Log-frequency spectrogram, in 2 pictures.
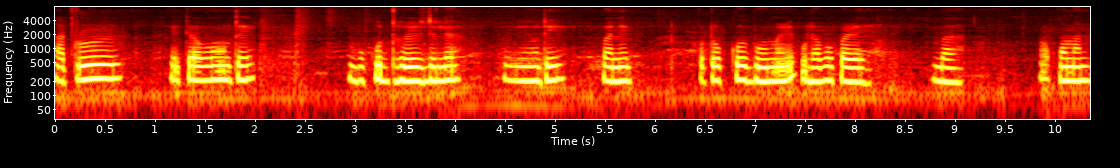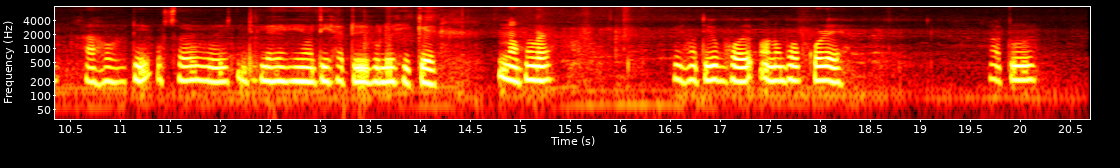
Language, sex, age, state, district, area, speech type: Assamese, female, 30-45, Assam, Lakhimpur, rural, spontaneous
